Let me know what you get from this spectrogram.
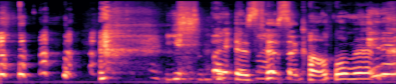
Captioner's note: laughs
